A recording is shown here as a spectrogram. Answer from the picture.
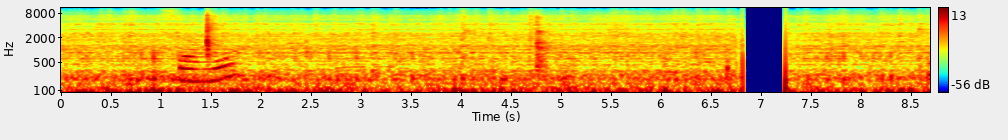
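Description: Stainless steel double-boiler pot heating on the cooker as the wax comes up toward 180 degrees: a steady low rumble, with two light clicks and a brief cut to silence near the end.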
